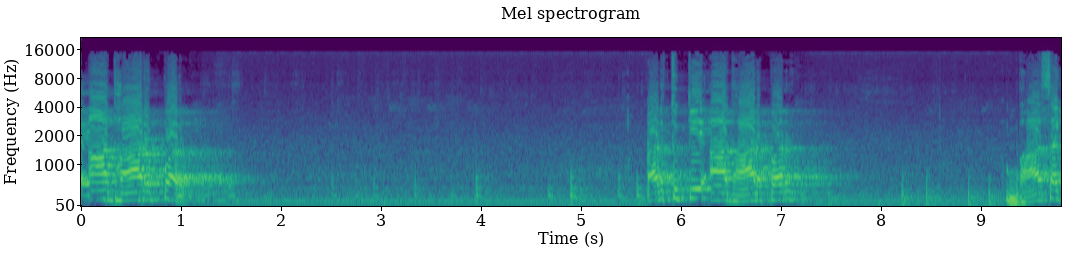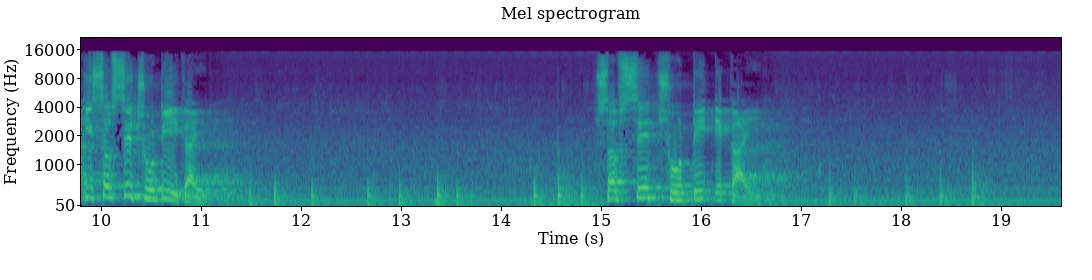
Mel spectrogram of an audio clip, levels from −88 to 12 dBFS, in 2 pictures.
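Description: Gain pumping runs through the whole clip, with the gain swinging by around 15 dB. Loud and quiet passages sit close in level and sound squashed, likely from excessive input gain driving a fast limiter.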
